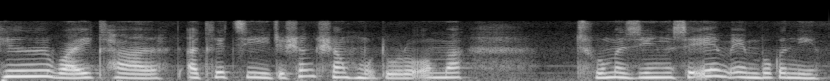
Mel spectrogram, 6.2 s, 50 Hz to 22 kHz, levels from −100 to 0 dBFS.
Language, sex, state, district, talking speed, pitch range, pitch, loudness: Mizo, female, Mizoram, Aizawl, 220 wpm, 210-240 Hz, 225 Hz, -16 LUFS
